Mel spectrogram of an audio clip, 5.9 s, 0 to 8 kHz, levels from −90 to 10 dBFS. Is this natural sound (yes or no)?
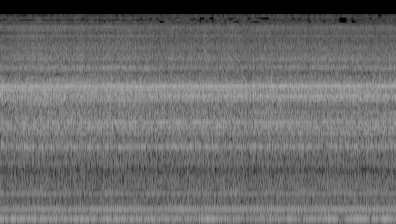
yes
